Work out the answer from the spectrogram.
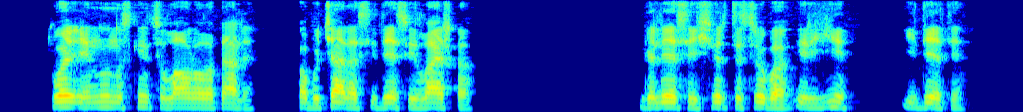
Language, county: Lithuanian, Vilnius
